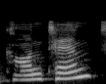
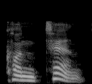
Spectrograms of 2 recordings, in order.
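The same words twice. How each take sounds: First: "Content" as CONtent, rising; stress on first syllable. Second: "content" as conTENT, falling; stress on second syllable. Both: Shown as a demonstration. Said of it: "stressing a different syllable".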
